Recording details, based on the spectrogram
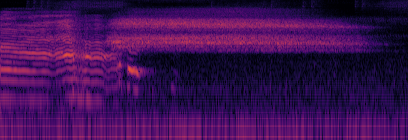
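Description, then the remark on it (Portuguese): A baby lets out a single wavering wail that breaks into a harsh, breathy cry, held for a couple of seconds before trailing off. No talking. “Era muito difícil esconder o bebê Moisés quando ele chorava.”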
